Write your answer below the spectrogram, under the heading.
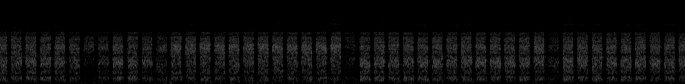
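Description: Spirit box sweeping through radio stations: hissing static chopped about ten times a second, with no voices coming through.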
